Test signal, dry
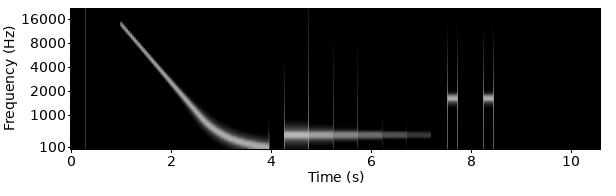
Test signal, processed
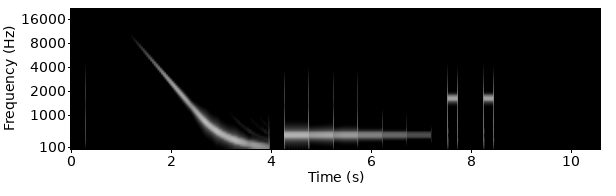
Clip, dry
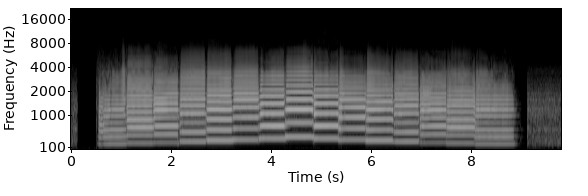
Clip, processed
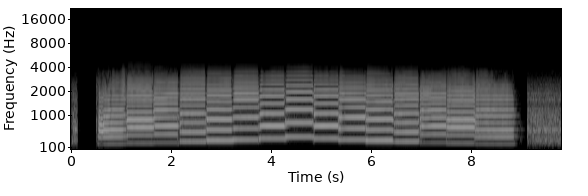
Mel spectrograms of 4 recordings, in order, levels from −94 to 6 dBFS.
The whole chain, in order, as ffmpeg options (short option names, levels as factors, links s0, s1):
-af "adynamicequalizer=threshold=0.00631:dfrequency=520:dqfactor=2.3:tfrequency=520:tqfactor=2.3:attack=5:release=100:ratio=0.375:range=2.5:mode=cutabove:tftype=bell,acompressor=threshold=0.0224:ratio=6:attack=0.14:release=932:knee=1:detection=rms,highpass=f=160:w=0.5412,highpass=f=160:w=1.3066,equalizer=f=190:t=q:w=4:g=-10,equalizer=f=300:t=q:w=4:g=5,equalizer=f=550:t=q:w=4:g=7,equalizer=f=810:t=q:w=4:g=6,equalizer=f=1300:t=q:w=4:g=-9,lowpass=f=2400:w=0.5412,lowpass=f=2400:w=1.3066,volume=2"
